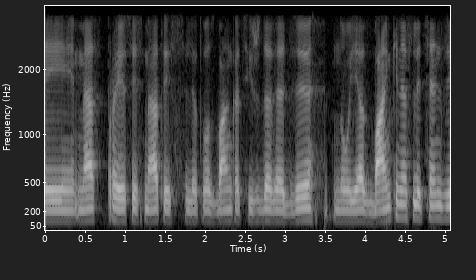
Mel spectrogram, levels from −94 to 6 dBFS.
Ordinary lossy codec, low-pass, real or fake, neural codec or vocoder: AAC, 32 kbps; 3.6 kHz; real; none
